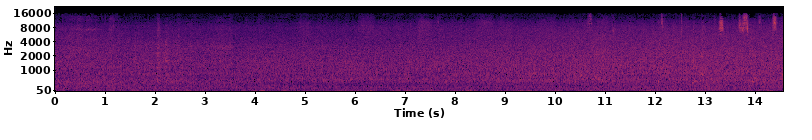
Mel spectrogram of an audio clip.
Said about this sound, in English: And being able to walk back here really shows you the purpose and the reason why these mill buildings were built on either side of the river, because they were harnessing the power of this rushing water.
